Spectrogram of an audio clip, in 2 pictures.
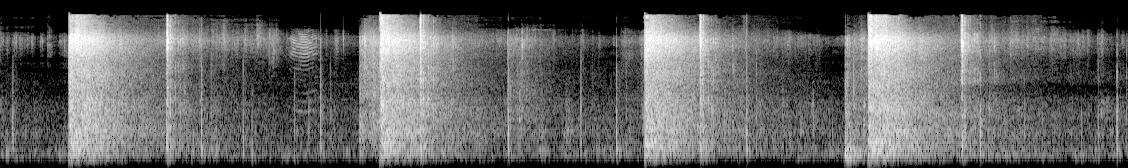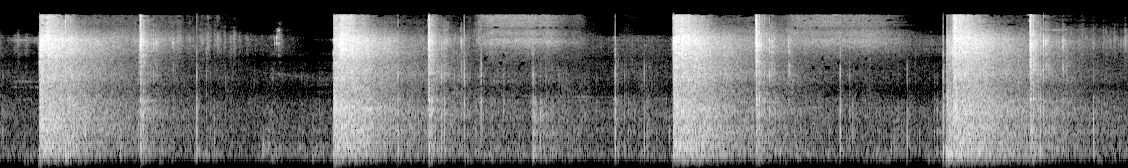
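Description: Aerial firework shells (sky shots) bursting overhead, a loud bang roughly every two seconds, each trailing off into crackling.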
